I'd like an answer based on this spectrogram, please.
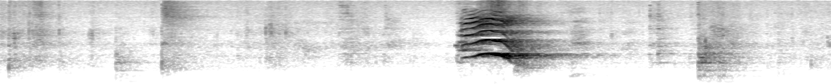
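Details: Shetland Sheepdog puppies, a six-week-old litter playing in their play room; one sharp, high, harmonic yelp rises then falls in the middle, framed by soft scuffles and faint tapping indoors.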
